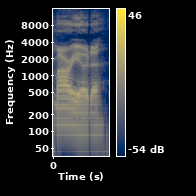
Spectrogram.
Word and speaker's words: Mariota: telling you everybody's great he's kept saying uh Mariota which it's not a big deal but it is pronounced Mariota and everybody else gets it right so um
